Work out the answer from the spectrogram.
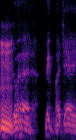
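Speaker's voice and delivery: very low, deep-dropped voice. Showing a launching-off line to get into the voice: Clint Eastwood voice. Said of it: "what voice actors do where they have, like, a launching off thing".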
